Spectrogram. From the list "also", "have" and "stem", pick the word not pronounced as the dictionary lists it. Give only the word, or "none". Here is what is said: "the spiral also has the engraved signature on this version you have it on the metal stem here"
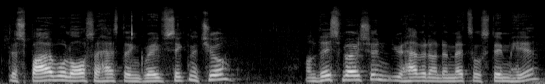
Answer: none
